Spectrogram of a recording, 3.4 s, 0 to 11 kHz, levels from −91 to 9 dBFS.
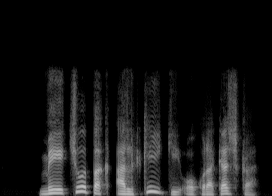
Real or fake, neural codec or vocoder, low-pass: fake; codec, 16 kHz, 1 kbps, X-Codec, WavLM features, trained on Multilingual LibriSpeech; 7.2 kHz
